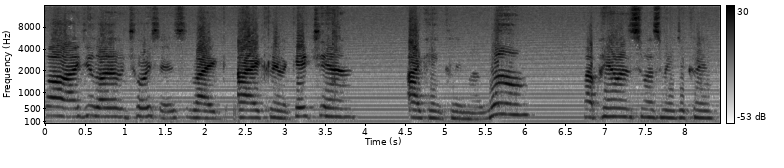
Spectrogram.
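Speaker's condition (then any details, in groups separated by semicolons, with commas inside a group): Down syndrome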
